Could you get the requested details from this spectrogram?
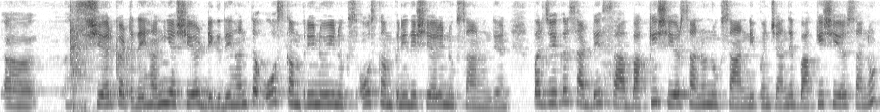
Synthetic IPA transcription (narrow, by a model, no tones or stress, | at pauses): ʃeːəɾkəʈd̪eːɦənjaːʃeːəɾɖɪkd̪eːɦənt̪ãːʔoːskəmpəniːnũːiːnʊksoːskəmpəniːd̪eːʃeːəɾiːnʊksaːnɦʊ̃nd̪eːɦən | pəɾd͡ʒeːkəɾsaːɖeːsabaːkiːʃeːəɾsaːnːũːnʊksaːnːĩːpə̃ɲt͡ʃãːnd̪eːbaːkiːʃeːəɾsaːnːũː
